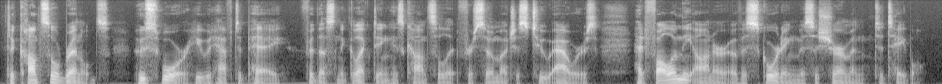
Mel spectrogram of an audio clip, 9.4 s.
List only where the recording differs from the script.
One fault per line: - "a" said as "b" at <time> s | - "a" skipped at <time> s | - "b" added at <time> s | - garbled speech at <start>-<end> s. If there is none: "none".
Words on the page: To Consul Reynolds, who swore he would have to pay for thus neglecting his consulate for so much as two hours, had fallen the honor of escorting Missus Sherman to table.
none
